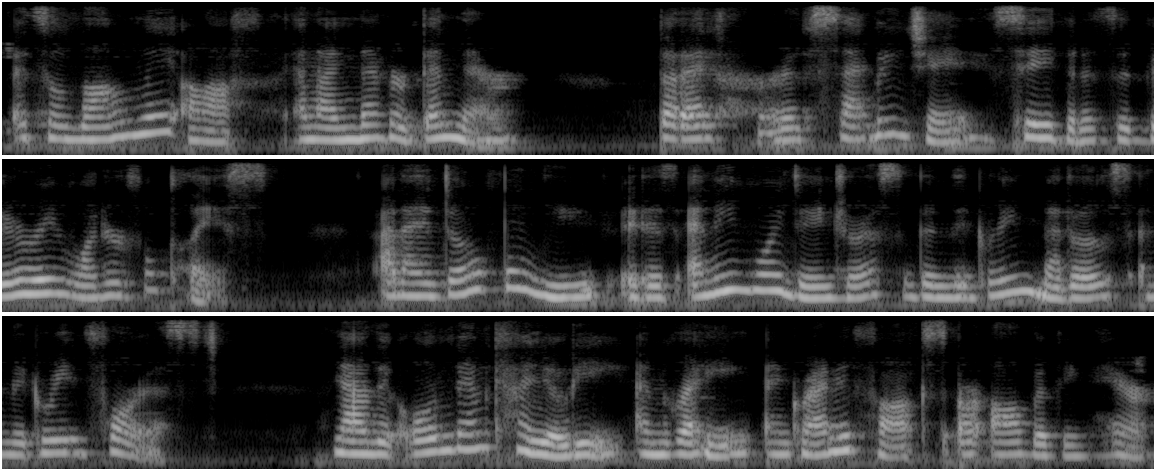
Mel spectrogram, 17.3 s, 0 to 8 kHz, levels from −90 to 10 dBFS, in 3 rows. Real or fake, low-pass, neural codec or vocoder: fake; 7.2 kHz; codec, 24 kHz, 0.9 kbps, WavTokenizer, medium music audio release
